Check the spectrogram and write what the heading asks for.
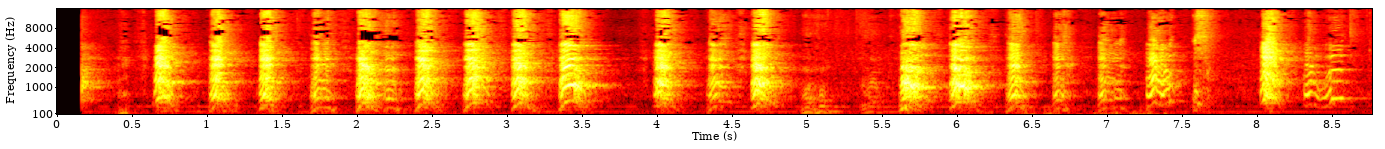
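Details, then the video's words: Pet Shih Tzu barking indoors in the morning, waking its owners: a rapid run of sharp, high yappy barks, about three per second, continuing steadily with brief pauses throughout. "Our alarm clock in the morning!"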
